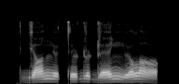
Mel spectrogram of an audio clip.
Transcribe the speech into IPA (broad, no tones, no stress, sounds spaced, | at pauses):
ɡʲ ɑ n ʏ t̪ ʏ ɖ ʏ ɖ ɛ ɲ ʏ lˠ ɑ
